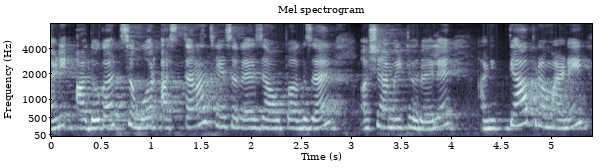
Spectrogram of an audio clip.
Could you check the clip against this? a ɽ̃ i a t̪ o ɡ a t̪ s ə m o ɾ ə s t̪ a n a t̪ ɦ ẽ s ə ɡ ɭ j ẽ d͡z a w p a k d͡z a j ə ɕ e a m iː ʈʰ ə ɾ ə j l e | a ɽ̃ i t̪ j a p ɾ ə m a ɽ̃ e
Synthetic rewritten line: a ɽ̃ i a d̪ o ɡ a t̪ s ə m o ɾ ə s t̪ a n a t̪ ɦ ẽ s ə ɡ ɭ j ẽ d͡z a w p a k d͡z a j ə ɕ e a m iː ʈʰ ə ɾ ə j l e | a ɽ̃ i t̪ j a p ɾ ə m a ɽ̃ e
